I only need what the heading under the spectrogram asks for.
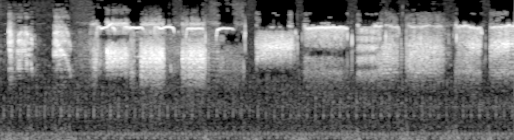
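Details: Swiftlet sound test of an original Malaysian recording for a swiftlet house: long, buzzy, rasping high bursts, each lasting up to a second, separated by short pauses, with a thin whistled tone over some of them.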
